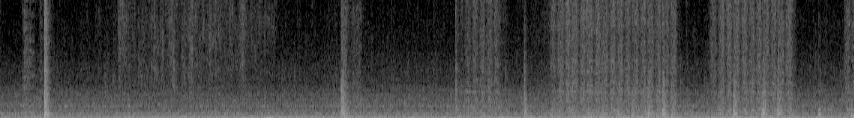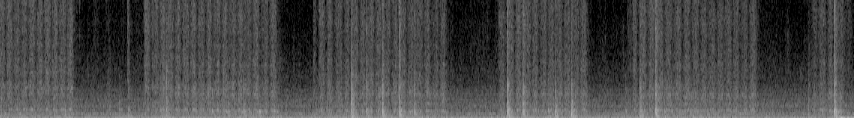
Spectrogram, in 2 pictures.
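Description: Hard plastic toy kitchen pieces being handled and moved on a foam play mat: rubbing and scraping of plastic, with scattered sharp clicks and taps that come more often in the second half.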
